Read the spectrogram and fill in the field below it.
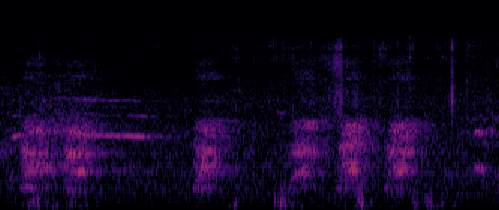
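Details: Male Tibetan Mastiff puppy named Millennium giving short, high, ringing barks in clustered pairs, roughly two to three bursts per second with brief pauses between groups, over a faint steady background tone.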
